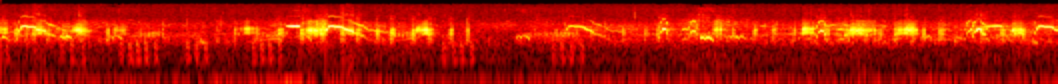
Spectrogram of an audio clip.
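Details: Many teal calling together: bursts of bright whistled peeps and rising slurred notes over soft, low nasal quacking, the chorus dipping briefly in the middle before surging again.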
